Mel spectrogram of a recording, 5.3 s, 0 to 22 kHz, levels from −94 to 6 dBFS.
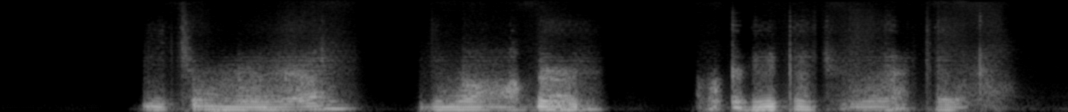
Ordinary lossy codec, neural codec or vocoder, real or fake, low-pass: none; codec, 44.1 kHz, 0.9 kbps, DAC; fake; none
